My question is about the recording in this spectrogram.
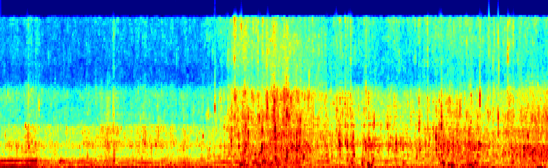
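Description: Hooked barracuda thrashing at the water's surface, a rough irregular splashing that starts about two seconds in and grows louder.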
